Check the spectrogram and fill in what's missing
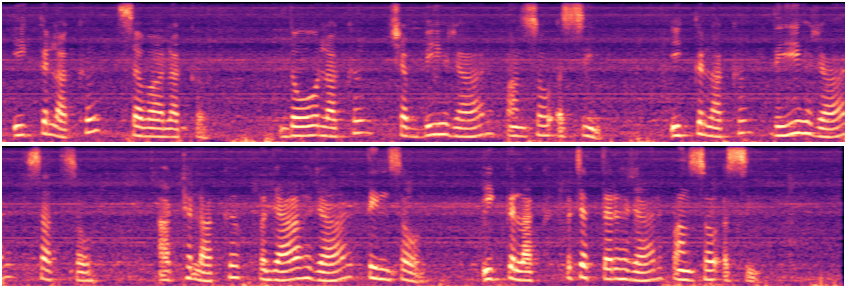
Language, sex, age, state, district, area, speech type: Punjabi, female, 45-60, Punjab, Mohali, urban, spontaneous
